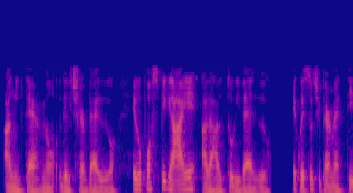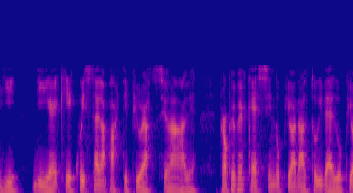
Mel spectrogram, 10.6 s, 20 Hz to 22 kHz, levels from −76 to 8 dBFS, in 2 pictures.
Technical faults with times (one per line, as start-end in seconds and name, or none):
none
